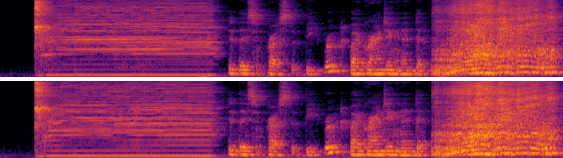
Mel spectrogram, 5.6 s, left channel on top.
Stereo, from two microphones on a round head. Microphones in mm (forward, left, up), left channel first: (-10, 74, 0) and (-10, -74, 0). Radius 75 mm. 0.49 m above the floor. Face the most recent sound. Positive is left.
turn(degrees=-20)  # may be behind; listen again after turning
